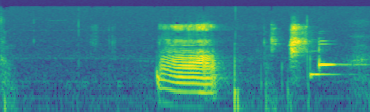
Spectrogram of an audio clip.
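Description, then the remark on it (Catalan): A single buzzy, reedy recorded fart of about half a second plays back from an app, followed by a few soft clicks and a brief electronic tone, with no one talking. “Són pets eh? reals, tio.”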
